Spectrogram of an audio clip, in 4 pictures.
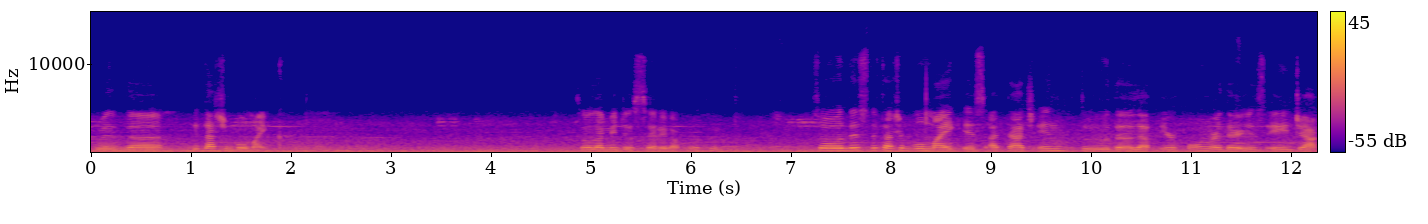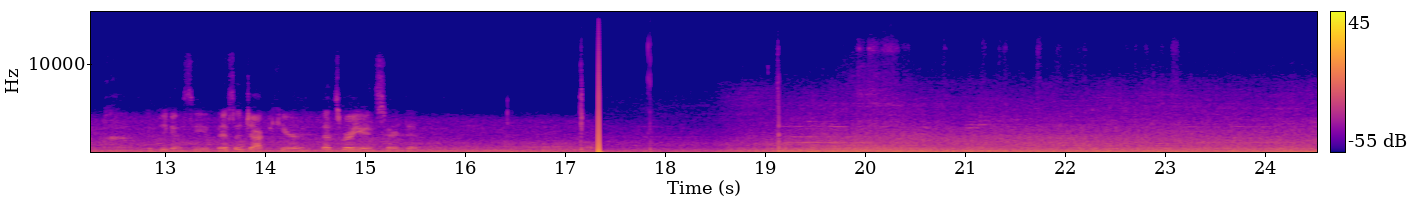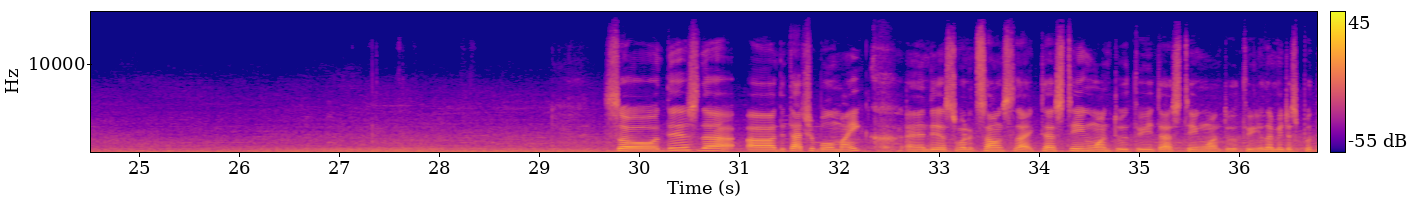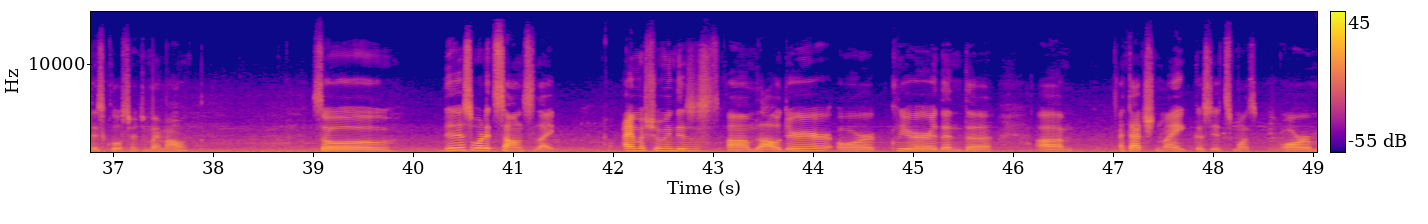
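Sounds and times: distant city traffic rumble: 0.0 - 49.0.

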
